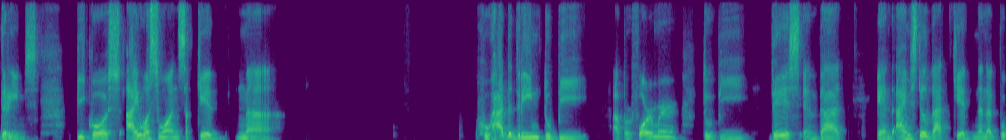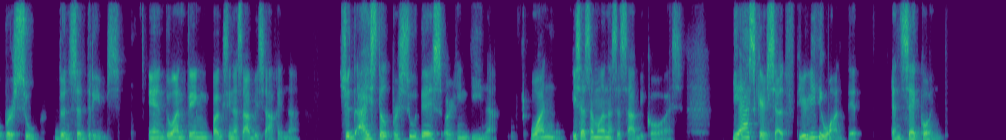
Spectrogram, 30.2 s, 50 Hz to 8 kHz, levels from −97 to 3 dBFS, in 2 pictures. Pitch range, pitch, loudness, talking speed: 105-145 Hz, 120 Hz, -29 LUFS, 125 wpm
